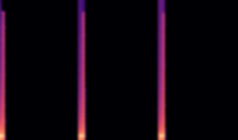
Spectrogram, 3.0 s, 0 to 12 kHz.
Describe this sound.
400hz bleeps @-20dBFS 3 Seconds
BLEEPS, LINE, UP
